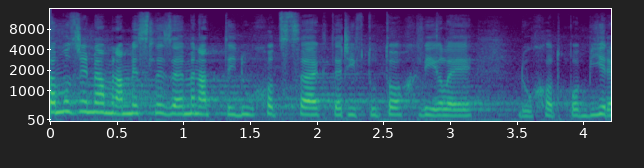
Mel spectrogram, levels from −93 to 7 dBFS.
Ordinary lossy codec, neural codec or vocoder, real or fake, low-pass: MP3, 96 kbps; none; real; 14.4 kHz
